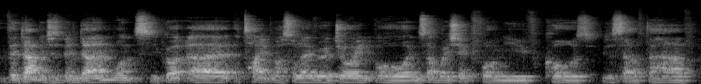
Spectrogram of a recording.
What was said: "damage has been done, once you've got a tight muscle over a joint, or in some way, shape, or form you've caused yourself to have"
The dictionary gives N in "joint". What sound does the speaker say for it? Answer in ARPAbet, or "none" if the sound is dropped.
N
